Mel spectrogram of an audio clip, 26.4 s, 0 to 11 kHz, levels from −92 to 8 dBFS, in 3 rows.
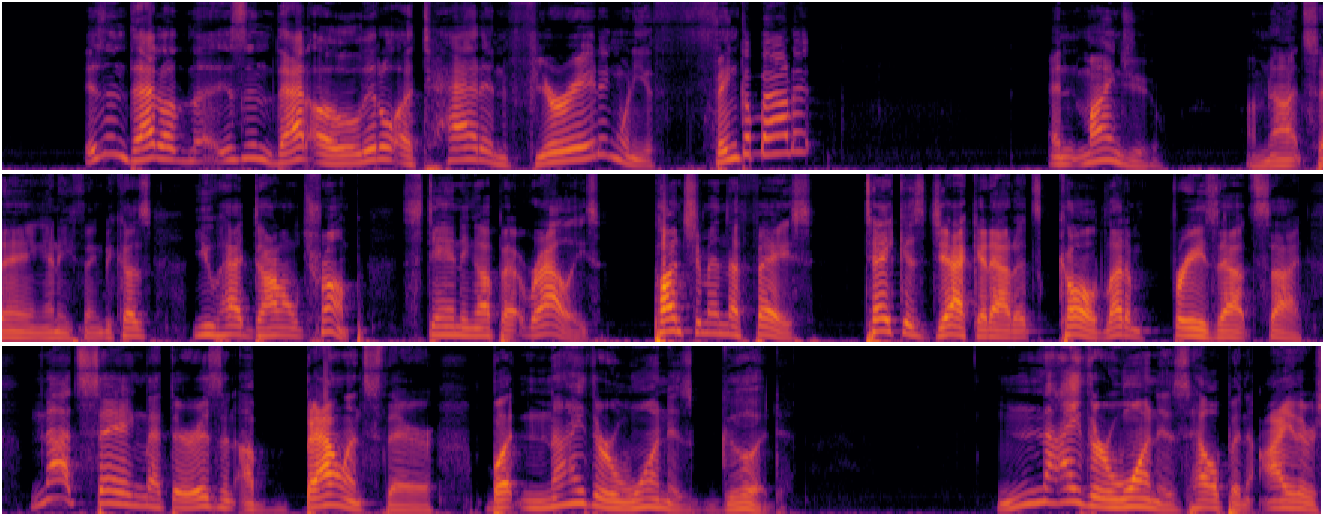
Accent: American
